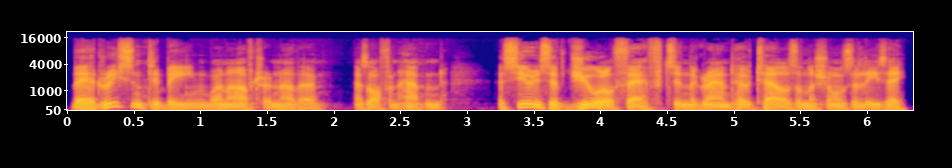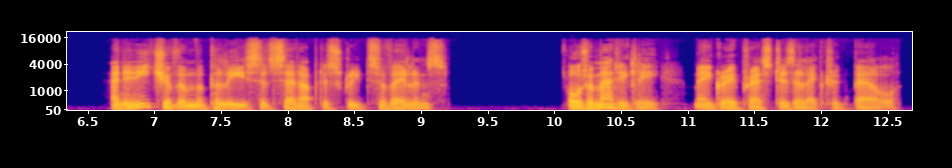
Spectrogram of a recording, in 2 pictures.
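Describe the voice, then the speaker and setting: A man's voice: low voice, animated, a little fast, dry recording, studio quality. A man reading a mystery novel as a scripted audiobook narration.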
